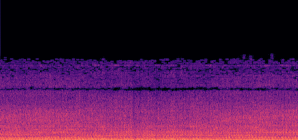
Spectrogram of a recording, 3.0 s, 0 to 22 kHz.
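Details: Generator with new exhaust elbow on 3/4" conduit: steady, even drone at constant speed, no knocks or clanks; runs okay with choke and carburetor fine, though an earlier unexplained noise and some pieces found near it remain unidentified.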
